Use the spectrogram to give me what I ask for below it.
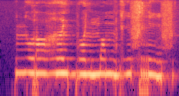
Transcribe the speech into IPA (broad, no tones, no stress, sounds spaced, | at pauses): ʎ o ɾ ɔ ɦ ə lʲ b o lʲ m ɔ m ɡʱ i f r i f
